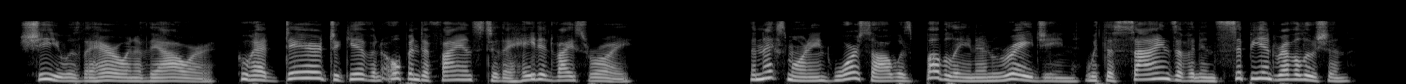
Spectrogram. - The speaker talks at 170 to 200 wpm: No, average, 140 wpm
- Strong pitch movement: Yes, wide, 6.2 semitones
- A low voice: No, medium, 185 Hz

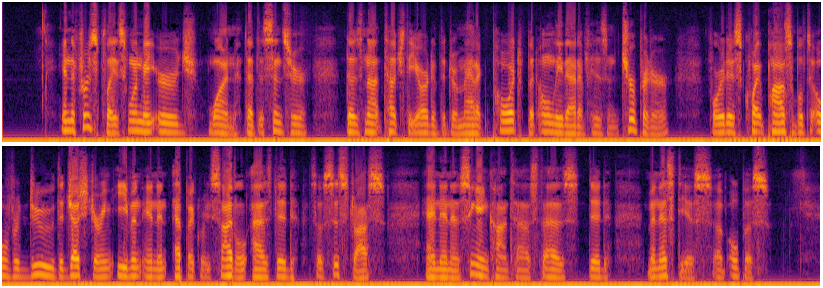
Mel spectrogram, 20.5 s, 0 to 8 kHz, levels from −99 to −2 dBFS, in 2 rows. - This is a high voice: No, low, 135 Hz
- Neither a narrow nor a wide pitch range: Yes, average, 3.0 semitones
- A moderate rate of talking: Yes, average, 155 wpm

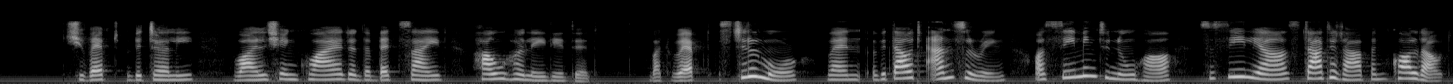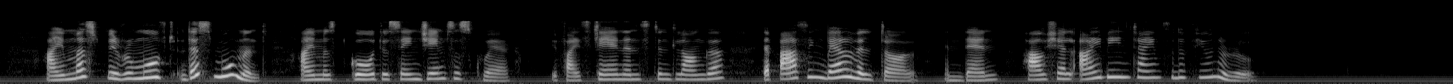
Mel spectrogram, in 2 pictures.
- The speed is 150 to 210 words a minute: No, average, 140 wpm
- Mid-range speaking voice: No, high, 230 Hz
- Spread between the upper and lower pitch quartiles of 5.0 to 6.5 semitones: Yes, wide, 5.4 semitones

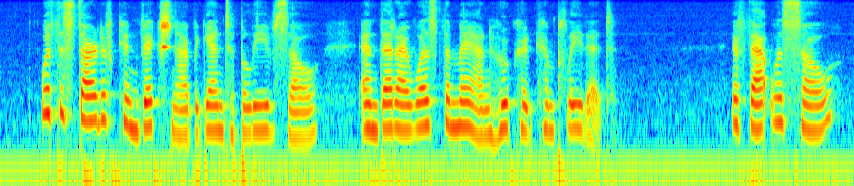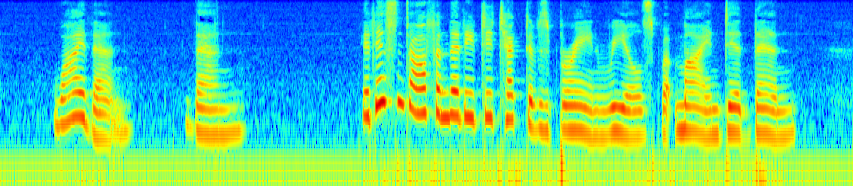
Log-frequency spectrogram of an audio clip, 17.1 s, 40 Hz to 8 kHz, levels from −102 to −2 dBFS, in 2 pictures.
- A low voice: No, high, 200 Hz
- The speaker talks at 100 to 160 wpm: Yes, slow, 135 wpm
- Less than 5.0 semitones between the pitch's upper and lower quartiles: No, average, 5.3 semitones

